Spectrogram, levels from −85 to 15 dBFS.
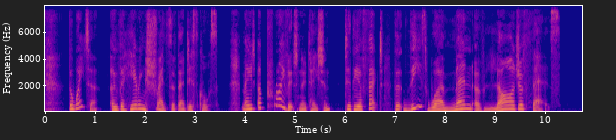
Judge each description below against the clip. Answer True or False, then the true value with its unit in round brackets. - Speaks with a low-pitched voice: False (235 Hz)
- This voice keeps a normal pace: False (115 wpm)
